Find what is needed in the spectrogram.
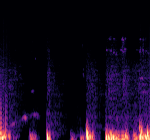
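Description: Acoustic guitar strummed in irregular strokes, heard choppy and muffled through a video call's screen-shared audio. The strokes crowd together in the second half.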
